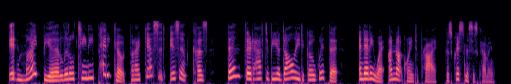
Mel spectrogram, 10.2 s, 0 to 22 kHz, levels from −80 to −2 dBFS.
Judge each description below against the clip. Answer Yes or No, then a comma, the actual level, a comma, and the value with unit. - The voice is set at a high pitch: Yes, very high, 255 Hz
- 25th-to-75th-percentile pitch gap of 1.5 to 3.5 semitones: No, average, 4.5 semitones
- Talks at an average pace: No, fast, 210 wpm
